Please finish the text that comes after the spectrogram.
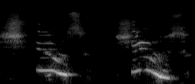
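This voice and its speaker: A woman's voice: very high voice, sing-song, extremely slow, darkish tone, pitched above the performer's own voice, exaggerated voice. A woman voicing a dainty, dramatic and polite lady character in a children's storybook, with a theatrical manner. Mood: weak muttering. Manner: theatrical, swinging from exclamation to sighing politeness.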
